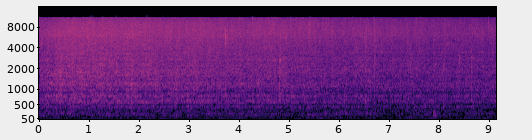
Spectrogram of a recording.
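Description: Steady, bright sizzling of ackee and saltfish frying in a pan, a continuous crackling hiss that carries on without pause and eases slightly toward the end.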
